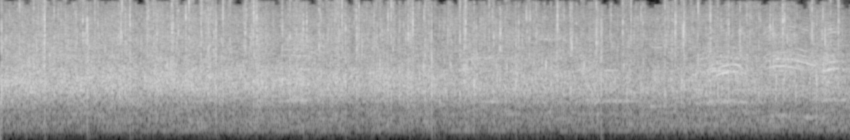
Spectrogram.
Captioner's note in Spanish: aplausos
